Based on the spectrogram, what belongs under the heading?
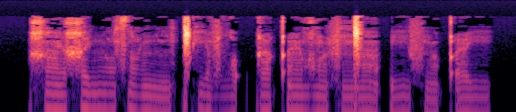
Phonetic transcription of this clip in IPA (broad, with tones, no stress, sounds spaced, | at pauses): χ ã˦ i̯ χ i˦ ŋ œ̃˦ sˤ ɾ ĩ˩˧ ŋ ĩ˩˧ ǁʰ i˦˨ v ðˤ ɪ˦˨ ʔ q i˦ qʼ ĩ˦ ʁʷ œ̃˦˨ f ŋ͡ǁ ã˦˨ ʔ i˦ f ũ˩˧ qʼ i˦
